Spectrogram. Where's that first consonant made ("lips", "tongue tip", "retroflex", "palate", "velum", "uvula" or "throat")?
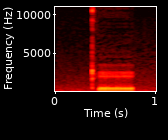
retroflex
